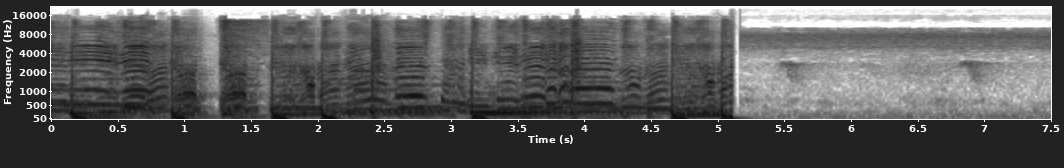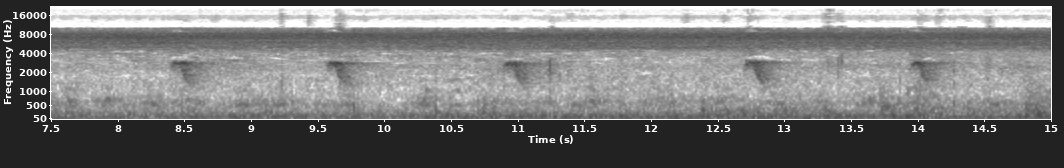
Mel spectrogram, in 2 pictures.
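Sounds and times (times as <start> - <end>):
insect chorus hiss: 5.2 - 15.0.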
